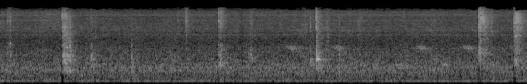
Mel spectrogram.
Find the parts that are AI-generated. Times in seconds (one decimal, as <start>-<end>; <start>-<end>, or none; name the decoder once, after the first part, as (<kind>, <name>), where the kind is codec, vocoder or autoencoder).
0.0-0.5 (vocoder, BigVGAN v2); 1.8-5.3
